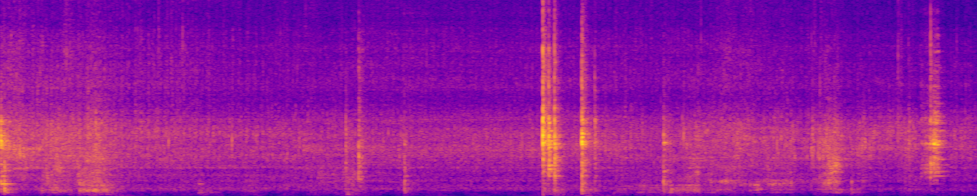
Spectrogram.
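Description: Beef and yogurt masala with green chillies sizzling as it fries in an aluminium pot, stirred and scraped with a wooden spoon. A few sharp knocks cut through, two close together about halfway through and one near the end.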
